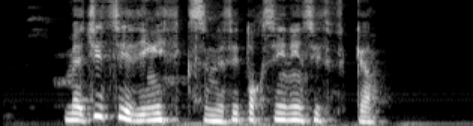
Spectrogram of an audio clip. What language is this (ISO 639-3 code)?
kab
